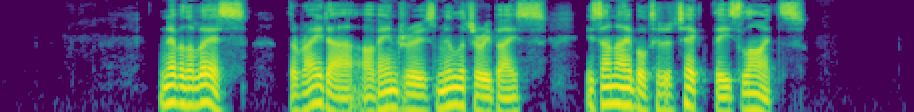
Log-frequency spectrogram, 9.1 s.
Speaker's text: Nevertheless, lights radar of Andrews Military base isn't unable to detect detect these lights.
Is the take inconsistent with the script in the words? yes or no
yes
